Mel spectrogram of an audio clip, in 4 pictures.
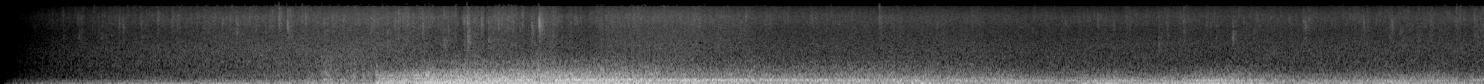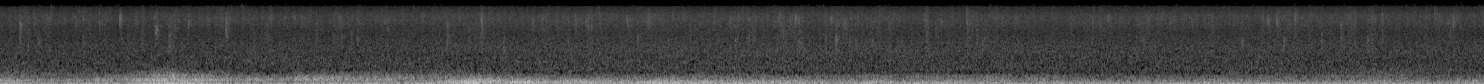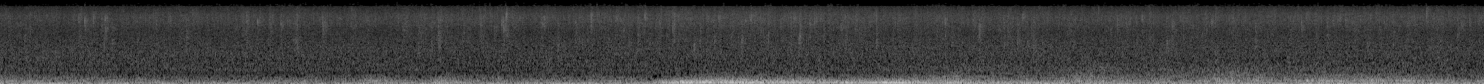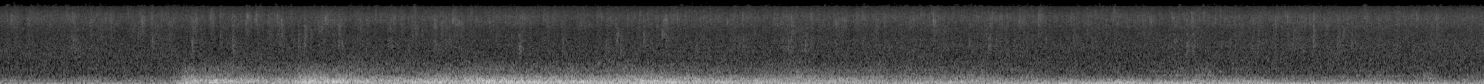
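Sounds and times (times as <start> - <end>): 
thunderstorm: 3.1 - 27.1, 36.2 - 43.9, 46.2 - 59.3.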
